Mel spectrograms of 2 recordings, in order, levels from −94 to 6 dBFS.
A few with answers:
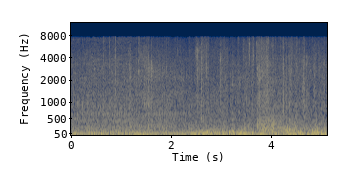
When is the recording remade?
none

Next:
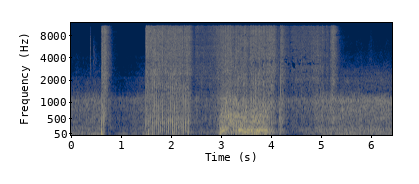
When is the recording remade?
0.0-3.8 (codec, HILCodec); 5.0-5.8

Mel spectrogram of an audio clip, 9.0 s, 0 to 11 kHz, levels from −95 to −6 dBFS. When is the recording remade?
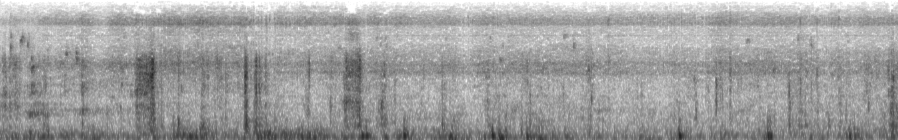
none

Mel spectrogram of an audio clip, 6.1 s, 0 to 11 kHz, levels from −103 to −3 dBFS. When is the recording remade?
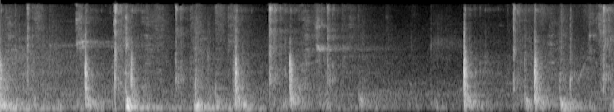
none

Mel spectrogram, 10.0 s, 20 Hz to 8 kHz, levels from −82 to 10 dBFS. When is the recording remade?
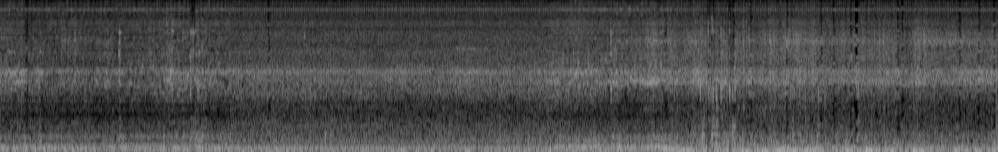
0.0-2.3 (vocoder, HiFi-GAN); 5.5-6.7

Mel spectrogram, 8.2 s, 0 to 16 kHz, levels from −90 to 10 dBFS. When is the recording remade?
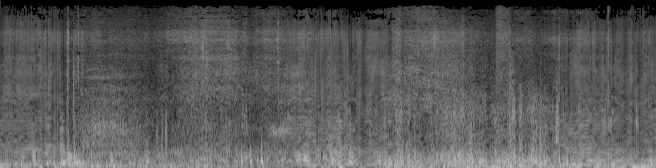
0.0-0.8 (vocoder, BigVGAN v2); 3.6-4.9; 7.0-8.2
